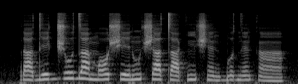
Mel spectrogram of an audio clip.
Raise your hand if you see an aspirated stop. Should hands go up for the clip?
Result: no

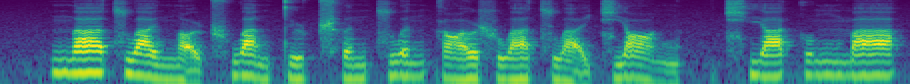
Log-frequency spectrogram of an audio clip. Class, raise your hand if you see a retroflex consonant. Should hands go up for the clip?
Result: yes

